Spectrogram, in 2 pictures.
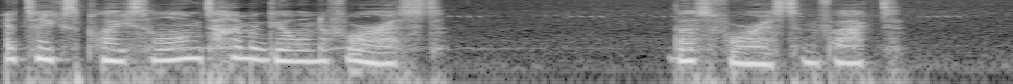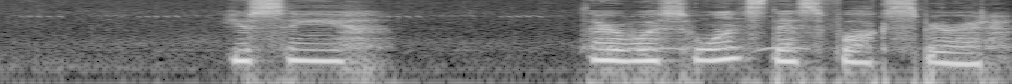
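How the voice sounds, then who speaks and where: A woman voicing a gentle, lonely young kitsune fox spirit in an ASMR roleplay, half-whispering softly and wistfully like a bedtime storyteller. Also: fairly high pitch, steady tone, takes it slowly, pauses often, low-quality recording. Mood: soft, nostalgic. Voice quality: soft, breathy, half-whispered.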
